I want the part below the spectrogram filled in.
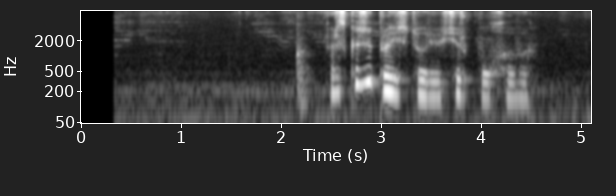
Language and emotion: Russian, neutral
